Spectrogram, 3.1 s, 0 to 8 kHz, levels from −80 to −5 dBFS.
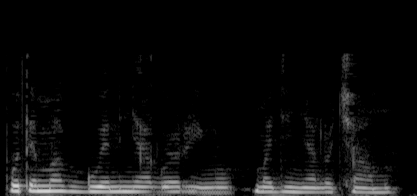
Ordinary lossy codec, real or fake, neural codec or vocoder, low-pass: MP3, 24 kbps; real; none; 7.2 kHz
